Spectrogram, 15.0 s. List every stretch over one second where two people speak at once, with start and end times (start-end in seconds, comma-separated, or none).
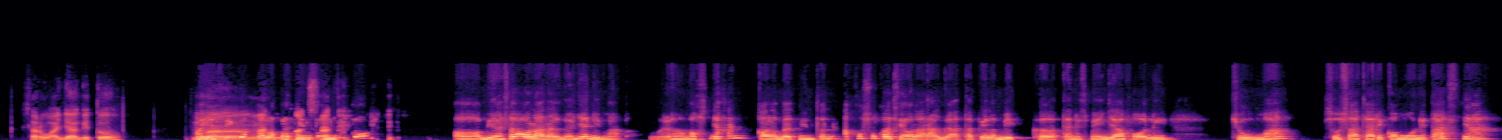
2.0-3.6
